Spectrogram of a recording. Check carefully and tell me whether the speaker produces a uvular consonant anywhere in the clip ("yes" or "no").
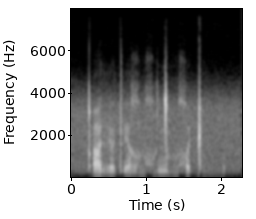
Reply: yes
